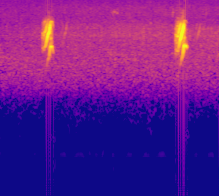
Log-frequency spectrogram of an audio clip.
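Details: A western yellow wagtail, filmed in France, gives two short, high, slurred 'tsweep' calls about a second and a half apart, over a faint steady hiss.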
